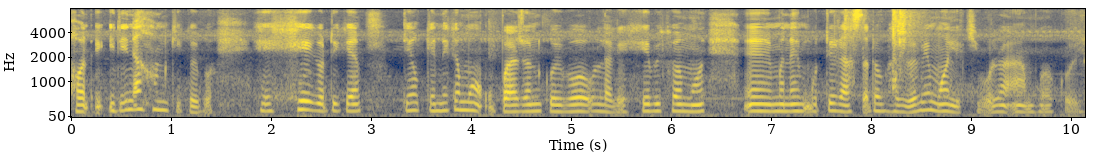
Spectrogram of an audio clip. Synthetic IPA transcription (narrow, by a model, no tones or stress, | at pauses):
ɔidinakʰɔnkikoɹibɔ̰ | hexejɡotikɛ | tɛʊ̃kɛnɛkɛmojʔṵpaɹzɔnkoɹibɔlaɡɛ̰xejbixʰɔjɔmojmanɛɡoteɹastatʊbʱabibʱabimojlikʰibɔ̰lojʔa̰mɦʊa̰ko̰ɹḭlʊ̃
